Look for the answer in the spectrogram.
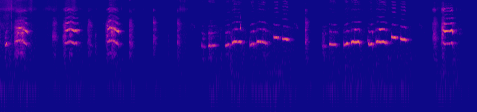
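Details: Pet cockatiel singing while playing: harsh scratchy chirps mixed with phrases of clear whistled notes that step and slide upward, delivered in quick bursts with short gaps.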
